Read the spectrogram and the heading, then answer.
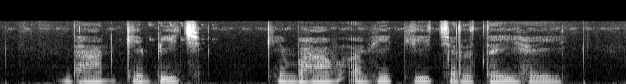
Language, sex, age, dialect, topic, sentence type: Magahi, male, 25-30, Western, agriculture, question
